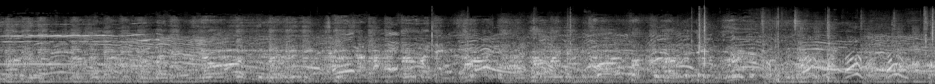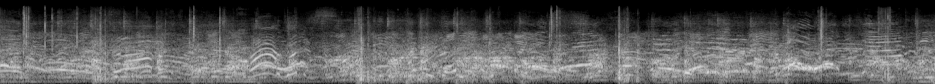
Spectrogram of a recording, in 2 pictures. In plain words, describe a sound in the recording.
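A crowd of young men and women shout and cheer loudly close by.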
